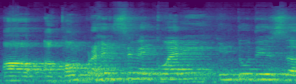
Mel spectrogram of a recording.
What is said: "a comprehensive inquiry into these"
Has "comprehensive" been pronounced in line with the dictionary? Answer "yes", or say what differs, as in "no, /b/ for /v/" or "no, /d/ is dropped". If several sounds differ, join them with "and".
yes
